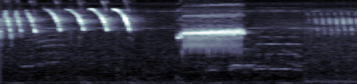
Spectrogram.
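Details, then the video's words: Canary training song: a run of downward-sweeping whistled notes, a brief harsh buzzy burst, then a soft rapid high trill over a faint low hum. "This Sound Will Make Your Canary the LOUDEST in the Neighborhood"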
